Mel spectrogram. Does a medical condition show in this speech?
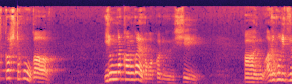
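No.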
